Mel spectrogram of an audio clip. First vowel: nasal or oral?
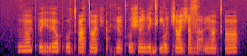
nasal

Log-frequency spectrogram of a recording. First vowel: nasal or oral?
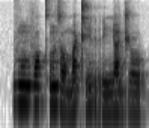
nasal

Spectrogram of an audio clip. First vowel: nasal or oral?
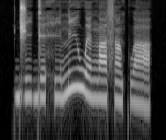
oral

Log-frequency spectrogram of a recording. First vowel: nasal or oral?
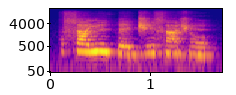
oral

